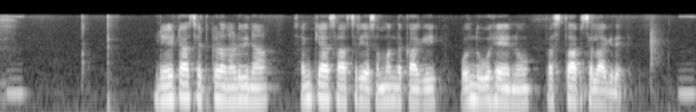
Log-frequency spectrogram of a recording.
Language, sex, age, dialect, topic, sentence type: Kannada, female, 18-24, Coastal/Dakshin, banking, statement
